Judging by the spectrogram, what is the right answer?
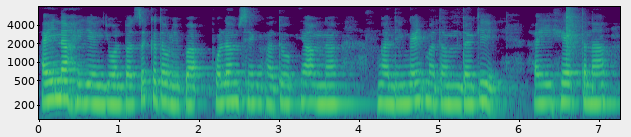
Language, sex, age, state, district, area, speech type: Manipuri, female, 30-45, Manipur, Bishnupur, rural, spontaneous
